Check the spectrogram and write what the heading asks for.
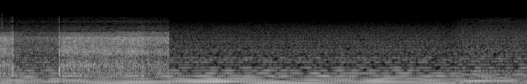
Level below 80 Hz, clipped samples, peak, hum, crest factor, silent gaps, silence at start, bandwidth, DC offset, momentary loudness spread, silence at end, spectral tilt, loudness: -34 dBFS; under 0.1%; -4 dBFS; none; 20 dB; none; 0 s; 10 kHz; 0.4%; 9 LU; 0 s; -5.5 dB/octave; -25 LUFS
